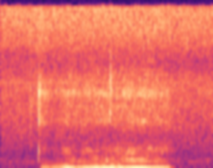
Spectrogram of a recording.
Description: My cat Rocky snores like a horse!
